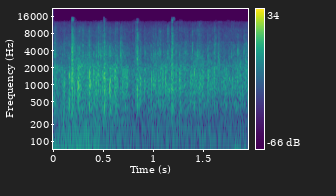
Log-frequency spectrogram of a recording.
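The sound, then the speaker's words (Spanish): Crowd applause closing a minute of silence at a vigil in Bilbao condemning the killing of a 13-year-old girl: continuous, moderate clapping with a diffuse, rushing texture and a few sharper claps standing out. “Son los aplausos con los que acaba de terminar el minuto de silencio en la concentración en Bilbao”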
